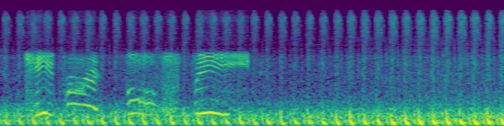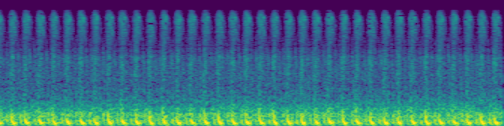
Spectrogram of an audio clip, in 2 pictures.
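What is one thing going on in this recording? A helicopter's rotor thumps steadily and fast.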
